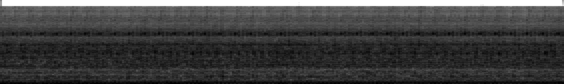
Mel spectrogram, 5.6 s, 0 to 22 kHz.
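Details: Peugeot RCZ THP 200 petrol engine at cold start idles with a steady, busy metallic rattle over a low hum. The cause is still unidentified, though the tensioner, timing chain, sprockets and guides were already replaced.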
